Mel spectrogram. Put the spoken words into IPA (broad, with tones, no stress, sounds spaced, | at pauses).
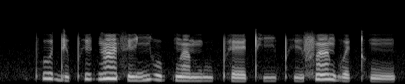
pʰ ʊ˦ d ɪ˨ pʰ ɪ˦ ɡ ã˦ s ɪ˨ ɲ o˦˨ kʷ ã˨ m u˨ pʰ ɛ˨ tʰ i˨ pʰ ɪ˨ f ã˦ ɡʷ ɛ˨ kʰ ũ˨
